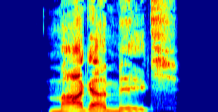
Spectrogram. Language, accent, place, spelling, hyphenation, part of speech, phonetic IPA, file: German, Germany, Berlin, Magermilch, Ma‧ger‧milch, noun, [ˈmaːɡɐˌmɪlç], De-Magermilch.ogg
- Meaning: skimmed milk, skim milk, low-fat milk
